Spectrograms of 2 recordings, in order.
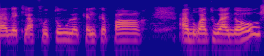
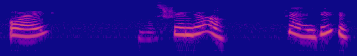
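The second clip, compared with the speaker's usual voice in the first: cooing to a pet; 9 semitones higher, 8 dB quieter, slower than usual. Real, not acted. Cooing softly at her alpaca in the pen.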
